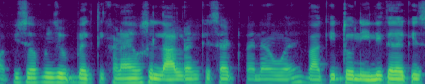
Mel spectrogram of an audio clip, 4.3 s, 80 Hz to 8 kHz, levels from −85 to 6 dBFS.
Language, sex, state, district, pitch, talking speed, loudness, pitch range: Urdu, male, Bihar, Saharsa, 110 Hz, 270 wpm, -20 LUFS, 105-115 Hz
